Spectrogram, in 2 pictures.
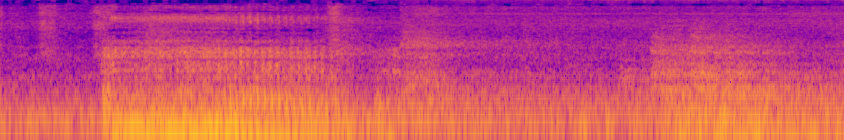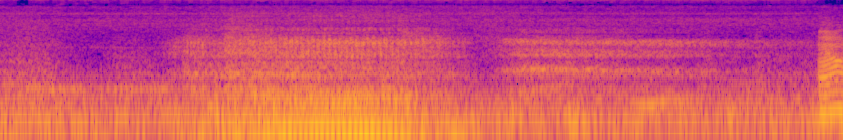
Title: Sedated Bear Snores During Pedicure at Wildlife Sanctuary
